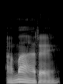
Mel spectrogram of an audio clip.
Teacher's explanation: sound but when r is singular it's not trilled in italian when it's intervocalic like this it's in fact just an alveolar tap amare it's not amare amare would be incorrect for italian but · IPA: /amare/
